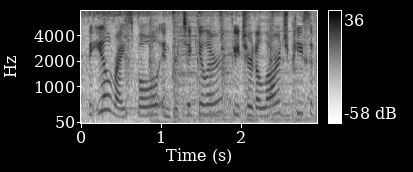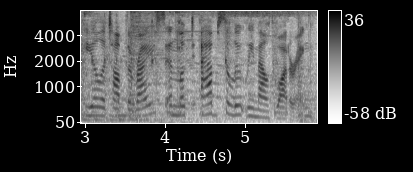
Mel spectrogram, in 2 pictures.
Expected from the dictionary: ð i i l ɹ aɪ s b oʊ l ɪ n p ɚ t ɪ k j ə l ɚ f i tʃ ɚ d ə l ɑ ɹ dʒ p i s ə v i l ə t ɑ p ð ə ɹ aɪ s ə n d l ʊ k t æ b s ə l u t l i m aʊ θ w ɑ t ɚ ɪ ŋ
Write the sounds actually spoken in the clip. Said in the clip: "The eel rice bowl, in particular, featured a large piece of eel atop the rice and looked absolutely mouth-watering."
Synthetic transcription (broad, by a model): ð i i l ɹ aɪ s b oʊ l ɪ n p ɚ t ɪ k j l ɚ f i tʃ ɚ d ə l ɑ ɹ dʒ p i s ə v i l ə t ɑ p ð ə ɹ aɪ s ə n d l ʊ k t æ b s ə l u t l i m aʊ θ w ɑ t ɚ ɪ ŋ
